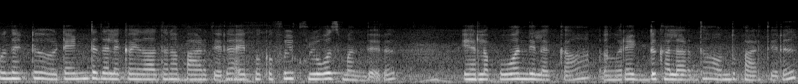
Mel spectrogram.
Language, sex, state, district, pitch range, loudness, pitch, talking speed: Tulu, female, Karnataka, Dakshina Kannada, 225-255 Hz, -16 LUFS, 240 Hz, 135 wpm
